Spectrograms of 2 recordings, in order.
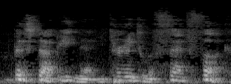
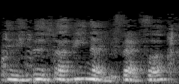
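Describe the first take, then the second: First: A hint of wife nagging. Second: Put-on child repeating mom's insult, louder; mock kid parroting, louder. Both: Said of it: "repeating the things that she says".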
